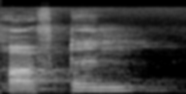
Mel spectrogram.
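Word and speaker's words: often: अभी देखिए, in writing there is ऑफ्टन an exclamation marks, ठीक है। तो अक्सर क्या होता है, इसका प्रोनाउंसिएशन ऑफ्टन और ऑफन दोनों होता है।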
